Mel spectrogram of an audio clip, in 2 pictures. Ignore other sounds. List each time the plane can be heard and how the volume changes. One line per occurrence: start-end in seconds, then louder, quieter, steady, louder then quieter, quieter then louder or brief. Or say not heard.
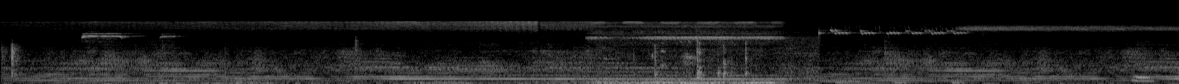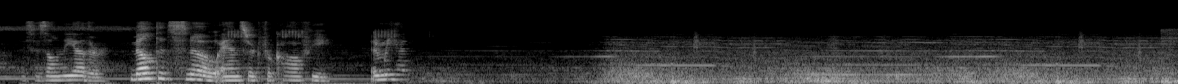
0.0-23.5 louder.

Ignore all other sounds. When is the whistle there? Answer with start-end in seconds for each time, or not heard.
0.8-1.8.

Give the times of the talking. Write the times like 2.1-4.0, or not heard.
12.0-15.8.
